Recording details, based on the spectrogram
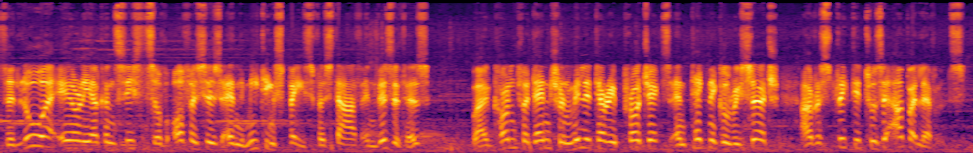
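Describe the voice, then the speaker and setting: An actor playing an eager, fussy scientist with a German accent, giving precise, theatrical mission advice in a video game. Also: male voice, sits high, moderate pace, pushed and bright, faint music behind, poor audio. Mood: explanatory. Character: excitable, fussy European male scientist mission adviser. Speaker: mission support over radio.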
